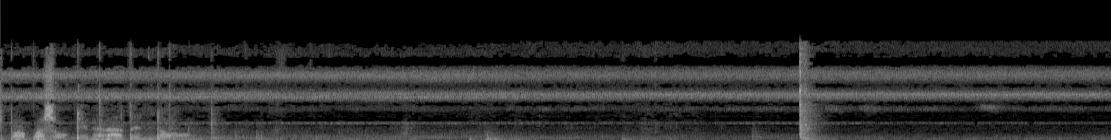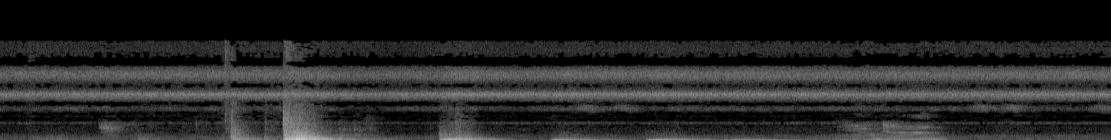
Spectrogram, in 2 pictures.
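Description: Sheep bleating about five times in the last third, over a steady chirring of crickets. A few knocks and rattles come near the start.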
